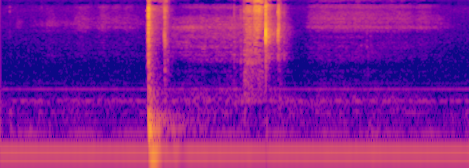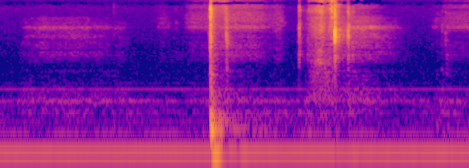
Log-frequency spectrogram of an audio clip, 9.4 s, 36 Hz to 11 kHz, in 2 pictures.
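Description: Yihua 929D-V desoldering iron's spring-loaded plunger firing twice, about five seconds apart, each time with a sharp snap as the release button is pressed and the melted solder is sucked up. Each snap is followed about a second later by a lighter click.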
